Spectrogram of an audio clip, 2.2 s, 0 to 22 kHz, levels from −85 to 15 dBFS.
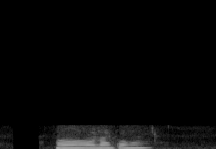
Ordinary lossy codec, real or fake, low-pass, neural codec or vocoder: AAC, 16 kbps; real; 3.6 kHz; none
